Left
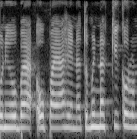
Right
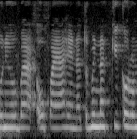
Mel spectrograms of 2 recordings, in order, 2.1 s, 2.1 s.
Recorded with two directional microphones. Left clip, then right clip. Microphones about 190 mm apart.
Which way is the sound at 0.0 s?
50° left (ahead or behind).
